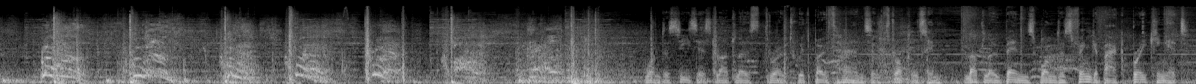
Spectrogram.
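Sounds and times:
punches landing in a fistfight: 0.4s - 6.2s
speech: 6.7s - 11.9s.

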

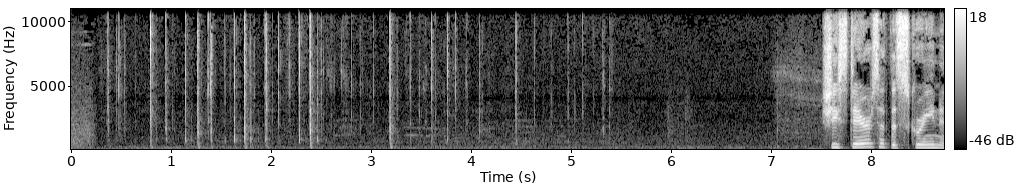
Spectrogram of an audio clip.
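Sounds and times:
low hum of room noise: 0.0s - 8.7s
typing on a laptop keyboard: 0.3s - 5.5s
speech: 7.6s - 8.7s.

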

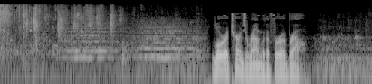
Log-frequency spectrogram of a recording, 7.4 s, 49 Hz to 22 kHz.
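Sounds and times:
shower water running: 0.0s - 4.2s, 6.2s - 7.4s
speech: 4.2s - 6.2s.

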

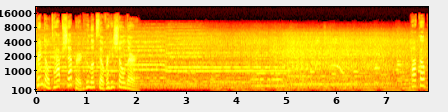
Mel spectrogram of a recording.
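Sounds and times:
speech: 0.1s - 2.2s, 7.5s - 7.8s
small airplane engine roaring while speeding across a dry field and lifting off: 2.0s - 7.8s.

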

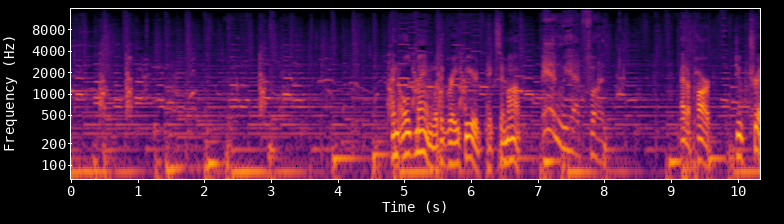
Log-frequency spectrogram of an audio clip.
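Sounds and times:
puppies yipping and barking as they play in a glass pen in a pet store: 0.0s - 6.5s
music: 0.0s - 10.3s
speech: 4.8s - 8.2s, 9.2s - 10.3s.

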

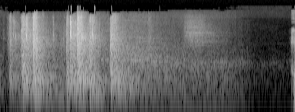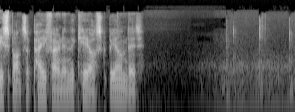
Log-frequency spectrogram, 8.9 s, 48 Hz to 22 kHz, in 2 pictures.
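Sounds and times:
glass-fronted building door pushed open rattling: 0.0s - 2.5s
speech: 4.4s - 6.6s.

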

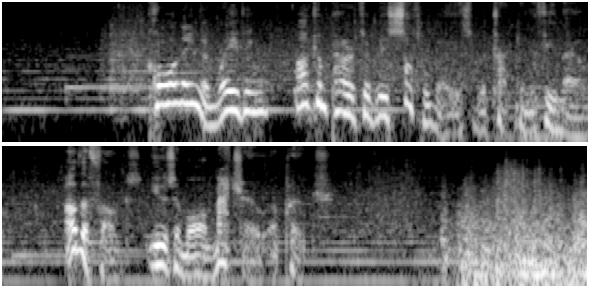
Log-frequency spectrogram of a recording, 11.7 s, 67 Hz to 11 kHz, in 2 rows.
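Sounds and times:
rainstorm on the African savannah: 0.0s - 11.6s
speech: 1.5s - 9.2s
thunder rumbling on the African savannah: 10.2s - 11.6s.

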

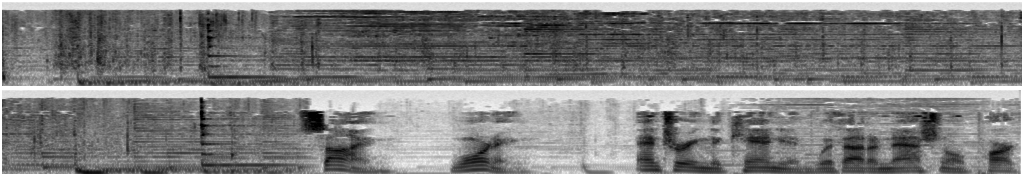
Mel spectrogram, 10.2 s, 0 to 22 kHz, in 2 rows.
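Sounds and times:
horse hooves clip-clopping as riders head out toward a canyon: 0.0s - 6.6s
steady tonal background: 0.4s - 8.0s
speech: 6.6s - 10.1s.

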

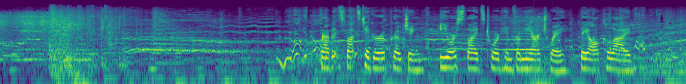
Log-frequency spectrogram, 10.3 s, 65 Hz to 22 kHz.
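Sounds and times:
steady music: 0.0s - 10.2s
tree stump shattering: 0.6s - 2.1s
laughter: 4.0s - 10.2s
speech: 4.6s - 9.8s.

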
